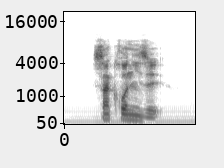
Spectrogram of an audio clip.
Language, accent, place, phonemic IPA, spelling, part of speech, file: French, France, Lyon, /sɛ̃.kʁɔ.ni.ze/, synchronisé, verb / adjective, LL-Q150 (fra)-synchronisé.wav
- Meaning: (verb) past participle of synchroniser; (adjective) synchronized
